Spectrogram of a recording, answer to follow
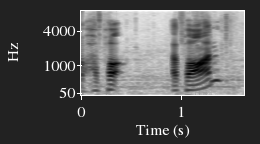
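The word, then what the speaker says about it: Japón: The J in Spanish is pronounced an H. So Hapon?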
